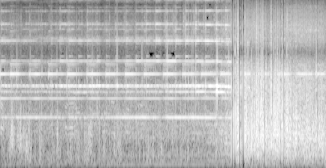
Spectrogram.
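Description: Canadian Pacific freight train approaching with its horn sounding a steady chord, which stops about four seconds in. The diesel locomotives then pass close by with a sudden loud rush of engine and wheel noise.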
